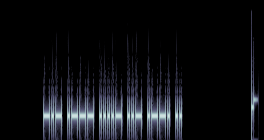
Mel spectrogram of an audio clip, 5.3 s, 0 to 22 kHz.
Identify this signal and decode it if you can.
Morse code, heard as a keyed tone, about 30 wpm, 700 Hz. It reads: KJ4UPI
